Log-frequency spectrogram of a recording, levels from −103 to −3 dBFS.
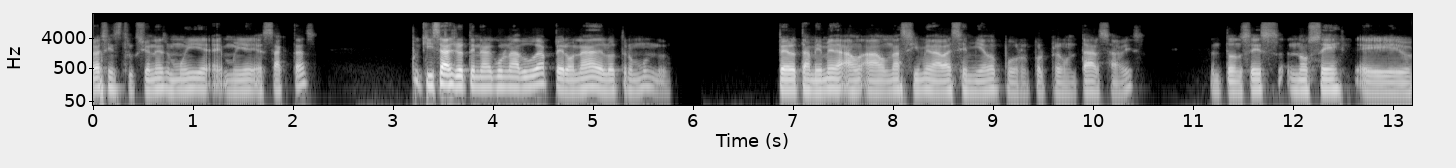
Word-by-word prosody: las 130 +1 +3
instrucciones 120 0 -4
muy, 115 +2 -3
eh, - - -7
muy 110 +1 -6
exactas. 110 - -5 1.0
Quizás, 155 +1 +9
yo 145 -1 +6
tenía 135 -2 +1
alguna 135 0 +1
duda, 160 +6 +1
pero 110 -5 +3
nada 130 +4 +3
del 115 -2 +2
otro 110 +1 -5
mundo. 110 -5 -10 1.1
Pero 110 -1 +6
también 110 -1 +1
me 120 - +3
da 120 - +3
au 105 +1 +1
aún 105 +1 0
así, 115 -1 -5
me 115 +1 -2
daba 105 0 +2
ese 110 +1 -7
miedo 105 +3 -5
por 95 -1 -11
por 95 - -10
preguntar, 95 +1 -4
¿sabes? - - -13 0.6
Entonces, 105 +2 -4
no 110 -2 -2
sé, 115 +1 0
eh, 95 -1 -3
110 Hz, 160 wpm, -24 LUFS, 105-125 Hz, 1.1 s, Quizás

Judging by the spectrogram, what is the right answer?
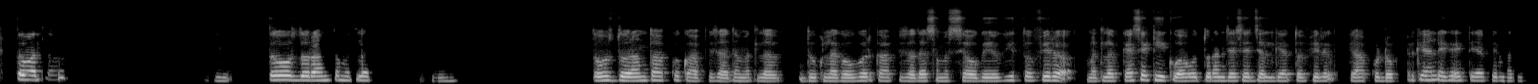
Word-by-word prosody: तो - - +6
मतलब 215 +8 -1 1.5
जी। 160 -1 -8 0.4
तो 205 +1 +7
उस 200 - +3
दौरान 195 0 +5
तो 205 - -5
मतलब 190 -1 -1 0.6
जी। 160 +1 -13 1.4
तो 180 - +4
उस 190 - +1
दौरान 175 -1 +5
तो 195 - +1
आपको 185 +1 -2
काफ़ी 160 -3 -4
ज़्यादा 160 0 -1
मतलब 155 -1 -2 0.2
दुःख 160 +1 -3
लगा 155 0 0
होगा 155 +3 0
और 175 - 0
काफ़ी 165 0 -5
ज़्यादा 160 0 +1
समस्या 160 0 -2
हो 155 - +3
गई 160 0 0
होगी। 170 +4 -2
तो 180 - 0
फ़िर 185 0 +2 0.3
मतलब 170 +2 -1
कैसे 180 +4 +2
ठीक 185 -3 +2
हुआ 165 -1 +5
वो 170 +1 +2
तुरँत? 170 0 +1
जैसे 170 0 +1
जल 165 -1 -1
गया 165 0 -1
तो 165 - -1
फ़िर 170 +1 -2 0.2
क्या 165 -1 -2
आपको 165 +1 -6
डॉक्टर 160 +5 -6
के 215 +1 -2
यहाँ 200 0 +1
ले 195 -3 +1
गए 180 -1 0
थे 180 - -2
या 175 - +2
फ़िर 175 - -4
मत 165 +1 -10
170 Hz, 200 wpm, -25 LUFS, 160-185 Hz, 1.5 s, तो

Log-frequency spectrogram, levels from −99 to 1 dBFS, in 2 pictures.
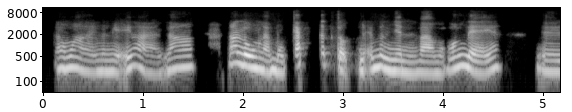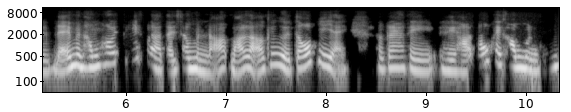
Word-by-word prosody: Đúng 230 0 -1
rồi, 195 -6 -5
mình 190 0 -4
nghĩ 190 +6 -2
là 175 -12 -6
nó 240 +5 -3 0.4
nó 320 +1 +2
luôn 260 -6 +7
là 195 - 0
một 185 -5 -1
cách 270 +1 +3 0.2
tích 300 +1 -8
cực - - 0
để 200 +2 -4
mình 240 -4 +3
nhìn 180 -3 -2
vào 175 -1 0
một 170 - -8
vấn 240 +6 +1
đề 180 -7 +2
á. 225 - -3 0.4
Ừ, 245 - -13 0.3
để 235 - +2
mình 275 -1 +6
hông 245 +2 +2
hối 305 +2 0
tiếc 440 - -13
là 210 - +2
tại 185 -1 -3
sao 225 - 0
mình 210 -5 +3
nỏ - - -1
bỏ - - +1
lỡ 235 -4 +3
cái 295 - -3
người 245 -6 +4
tốt 255 - +4
như 290 - +1
vậy. 230 - +1 0.3
Thật 225 - -6
ra 235 0 -1
thì 195 -4 -2
thì 200 -3 -2
họ 180 -1 +1
tốt 285 +5 +3
hay 290 - 0
không 250 -2 +5
mình 210 - +1
cũng 255 +2 -3
230 Hz, 285 wpm, -20 LUFS, 195-260 Hz, 0.4 s, luôn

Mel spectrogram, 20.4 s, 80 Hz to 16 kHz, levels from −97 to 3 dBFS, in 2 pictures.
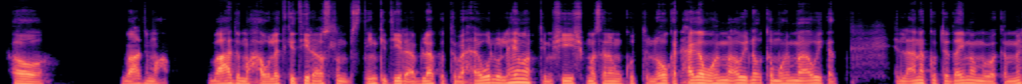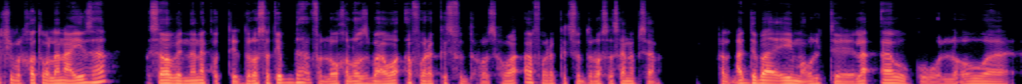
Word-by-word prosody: آه، 105 -3 +3 0.7
بعد 110 +1 +1
مح 110 -2 -3 0.4
بعد 115 +3 +4
محاولات 105 -1 +1
كتيرة 120 0 +2
أصلًا، 110 0 -2
بسنين 110 +2 -3
كتير 115 0 +1
قبلها 110 +3 +2
كنت 110 -1 -6
باحاول، 120 +8 +2
واللي 135 -1 +3
هي 160 - +6
ما 160 - +6
بتمشيش 115 -4 -2
مثلًا 115 0 0
وكنت 105 -1 -4
اللي 105 +1 0
هو 120 - +5
كانت - - -1
حاجة 130 +1 +6
مهمة 125 +1 +3
أوي، 130 +1 +4
نقطة 130 -1 -1
مهمة 120 +1 +2
أوي 125 +2 +3
كانت 100 -5 -8 0.6
اللي 110 -1 -1
أنا 135 +2 +4
كنت 120 -2 -5
دايمًا 125 +4 +2
ما 115 -3 +1
باكمّلش 105 +7 -2
بالخطوة 130 +1 -1
اللي 125 0 +2
أنا 125 0 +3
عايزها، 160 - +1 0.3
بسبب 130 -2 +3
إن 120 0 +1
أنا 130 +2 +2
كنت 105 -5 -10
الدراسة 115 +5 -1
تبدأ 150 +2 0
فاللي 105 -6 -4
هو - - +1
خلاص 110 0 -2
بقى 110 -2 0
أوقّف 125 +4 -1
واركّز 110 -1 -3
في - - -16
الدراسة، 100 0 -11
اوقّف 150 +7 -2
واركّز 120 -1 -6
في - - -9
الدراسة 105 -1 -4
سنة 115 0 -2
بسنة. 100 -2 -8 0.6
فلحد 130 +2 0
بقى 130 -2 +5
إيه، 125 +1 +2
ما 110 -4 0
قُلت 115 +1 -5
لأ، 110 +6 -1
وك 115 -6 -3
واللي 95 0 -7
هو 105 0 -3
115 Hz, 195 wpm, -24 LUFS, 105-125 Hz, 0.7 s, هي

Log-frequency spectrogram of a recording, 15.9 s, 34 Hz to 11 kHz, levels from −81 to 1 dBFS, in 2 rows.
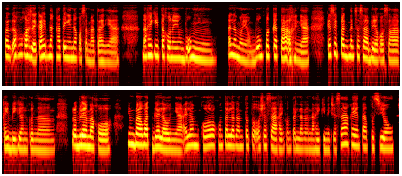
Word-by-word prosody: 'pag 260 -1 +1
ako 285 +2 -1
kasi 270 -6 +4
kahit 255 +3 +5
nakatingin 250 -3 -1
ako - - -6
sa 225 - -5
mata 185 0 -4
niya 180 0 -5 0.5
nakikita 270 -1 +2
ko 245 - +3
na - - 0
'yong 230 -1 -3
buong 235 +1 +2 0.6
alam 285 -2 +1
mo 220 - -1
'yon 195 -2 -7
buong 255 +2 +1
pagkatao 245 -5 +3
niya. 180 -3 -1 0.4
Kasi 285 +2 0
'pag 285 0 +3
nagsasabi 255 -4 0
ako 200 0 -3
sa 195 -2 -1
kaibigan 195 -2 -3
ko 190 - -4
ng 175 -1 -7 0.4
problema 235 -1 +7
ko 180 -1 0 0.4
'yong 270 -1 +2
bawat 255 -1 +8
galaw 205 -3 +3
niya 175 -1 -3
alam 245 +3 -1
ko 235 +2 +1
kung 240 0 -8
talagang 235 -2 0
totoo 230 0 -5
siya 230 +1 -4
sa'kin, 190 -4 -1
kung 200 0 -13
talagang 195 -1 -7
nakikinig 185 0 -8
siya 190 -1 -9
sa 265 +1 0
'kin, 245 -3 -2
tapos 215 -2 -3
'yong 200 -2 -1
230 Hz, 185 wpm, -21 LUFS, 195-255 Hz, 0.6 s, bawat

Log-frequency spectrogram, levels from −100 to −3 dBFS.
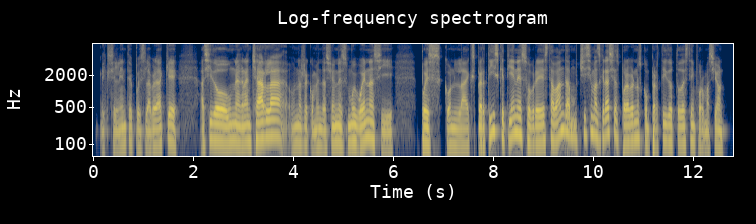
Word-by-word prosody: Excelente, 100 +5 -6
pues, 95 -3 -9
la 85 -1 -2
verdad 95 +2 0
que 115 -3 0 0.4
ha - - -6
sido 120 -3 +5
una 115 0 +1
gran 115 +2 +1
charla, 140 +4 +5
unas 105 0 -4
recomendaciones 95 +2 -3
muy 115 +2 +2
buenas 120 +4 +1
y 85 -1 -5 0.5
pues, 105 -2 +1
con 100 -1 -3
la 95 0 -1
expertise 105 - -1
que - - -1
tienes 155 +2 +1
sobre 110 -1 +2
esta 120 +2 -1
banda. 155 +10 +3
Muchísimas 145 - -4
gracias 155 0 +1
por 115 - 0
habernos 120 +3 +1
compartido 115 +1 -3
toda 105 0 -2
esta 105 +3 -6
información. 95 - -4
110 Hz, 150 wpm, -24 LUFS, 100-130 Hz, 0.5 s, sido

